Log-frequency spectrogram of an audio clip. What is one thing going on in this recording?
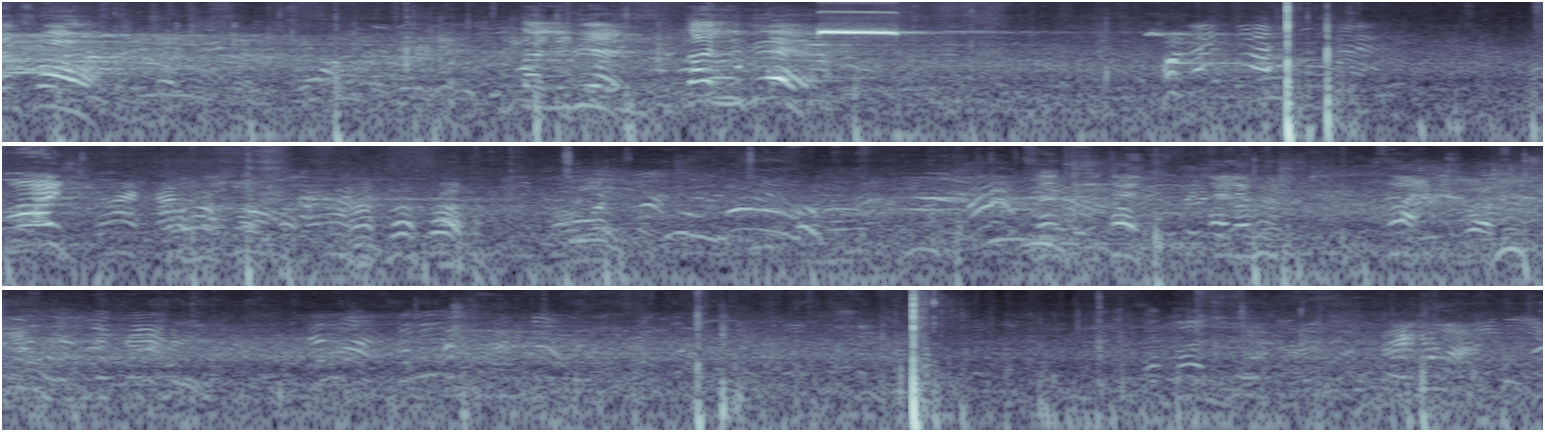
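Young men shout to each other outdoors across a playing field.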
